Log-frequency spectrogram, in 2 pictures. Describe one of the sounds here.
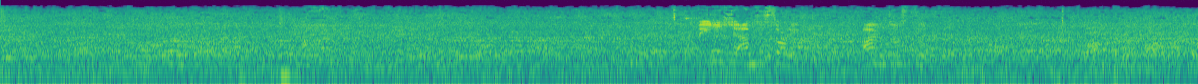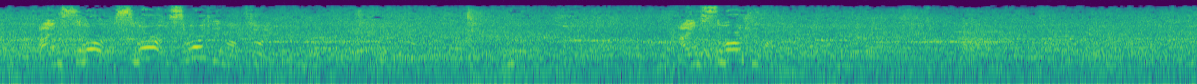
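A young woman sips a drink through a straw.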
